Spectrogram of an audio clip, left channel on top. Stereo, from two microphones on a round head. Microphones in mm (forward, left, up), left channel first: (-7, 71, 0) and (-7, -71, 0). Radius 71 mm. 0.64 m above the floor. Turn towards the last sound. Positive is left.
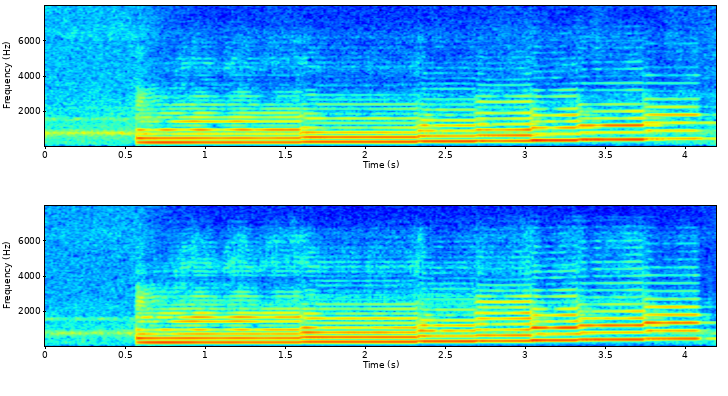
turn(degrees=-30)  # may be behind; listen again after turning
